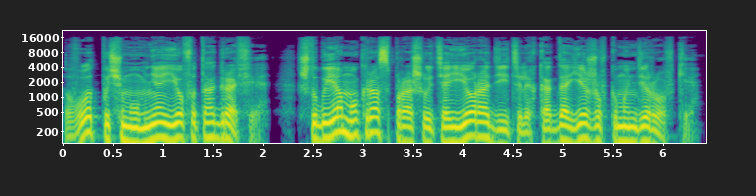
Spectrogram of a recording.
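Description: A man's voice: mid-range voice, fairly quick, a little mellow, no room sound, studio quality, lightly acted. A man voicing a determined male photographer who talks in an urgent, coaxing way in an audiobook. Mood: explaining.

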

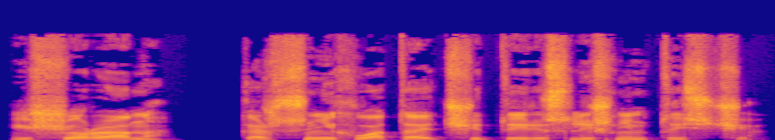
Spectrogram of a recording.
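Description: A young roommate who grumbles his answers in a low mutter, as a man reads him. The voice stays near the reader's own, close and dry. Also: expressive, normal speed, dry recording, close to an everyday voice. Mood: grumbling.

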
